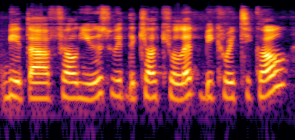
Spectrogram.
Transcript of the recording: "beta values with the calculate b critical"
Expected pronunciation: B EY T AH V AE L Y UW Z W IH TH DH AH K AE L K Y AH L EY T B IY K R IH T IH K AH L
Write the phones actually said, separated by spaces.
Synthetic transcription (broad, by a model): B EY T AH F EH L Y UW S W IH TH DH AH K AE L K Y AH L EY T B IY K R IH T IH K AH L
